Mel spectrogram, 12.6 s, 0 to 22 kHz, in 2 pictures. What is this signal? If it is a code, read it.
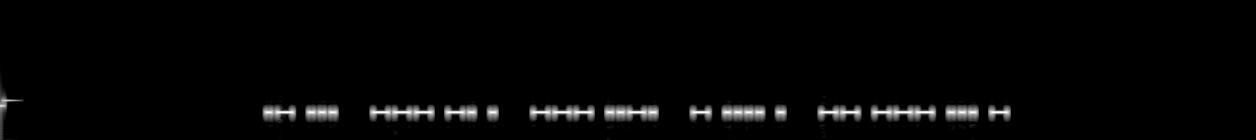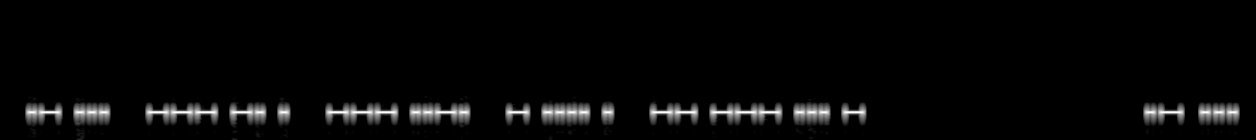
Morse code, heard as a keyed tone, about 38 wpm, 700 Hz. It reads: AS ONE OF THE MOST AS ONE OF THE MOST AS
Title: Speed-Racing - Sets of 5 Words 30wpm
